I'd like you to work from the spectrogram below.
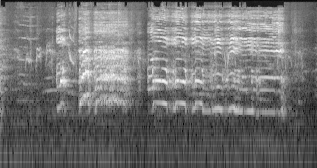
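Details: Young Kokok Balenggek rooster, two months old, a singing chicken breed from Tigo Lurah, Solok, West Sumatra, crowing: a harsh opening burst, then a long level tone holding steady before fading, with faint chick peeps around it.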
